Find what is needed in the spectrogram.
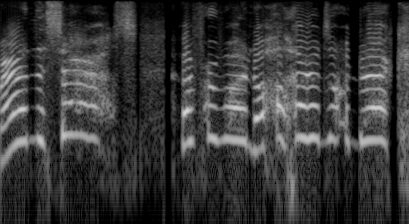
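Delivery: very high, drawn-out, top-of-the-lungs shout. Voicing a ship's helmsman ordering the party on deck: yelling at the top of his lungs. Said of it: "He's yelling at the top of his lungs".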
